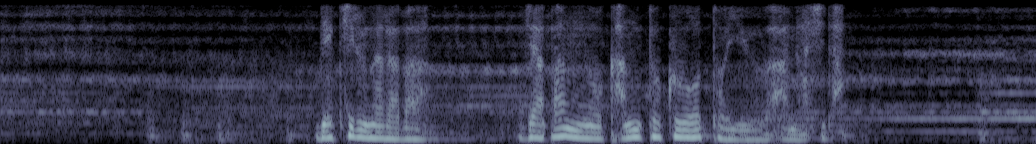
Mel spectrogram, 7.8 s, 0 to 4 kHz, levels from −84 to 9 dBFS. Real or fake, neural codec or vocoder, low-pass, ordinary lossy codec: fake; codec, 16 kHz, 8 kbps, FreqCodec, smaller model; 3.6 kHz; none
